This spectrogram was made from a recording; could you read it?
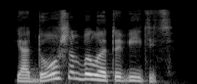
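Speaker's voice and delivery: plain reading voice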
